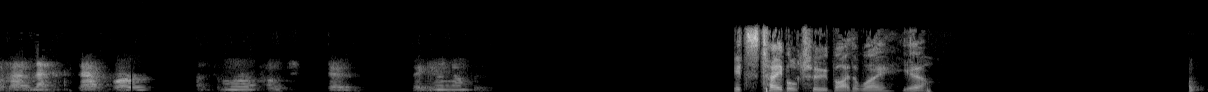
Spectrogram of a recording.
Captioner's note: pause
